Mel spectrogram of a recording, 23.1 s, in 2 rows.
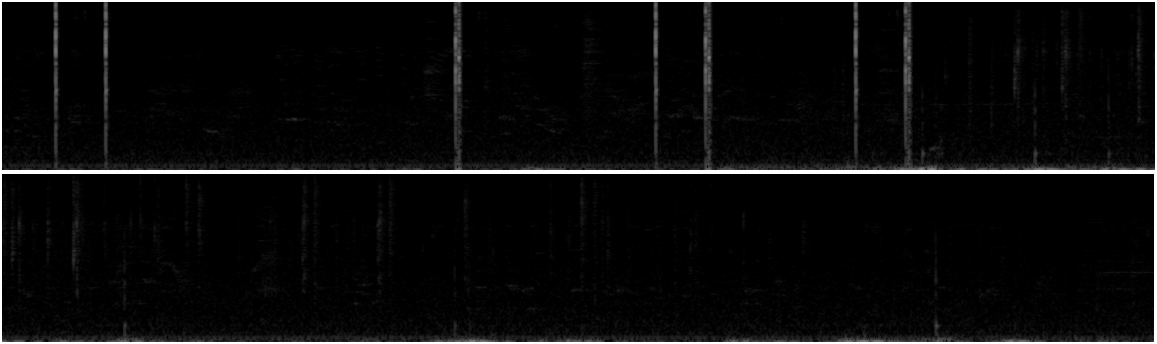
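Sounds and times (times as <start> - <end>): typing on computer keyboard: 9.0 - 13.6, 14.2 - 19.6.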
